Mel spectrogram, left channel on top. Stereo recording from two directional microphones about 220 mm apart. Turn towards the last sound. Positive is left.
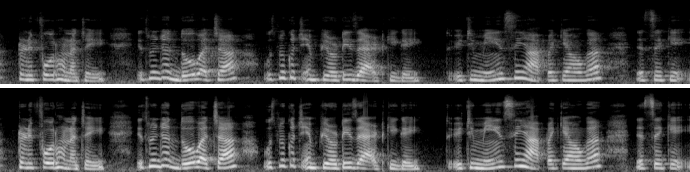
turn(degrees=-30)  # may be behind; listen again after turning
